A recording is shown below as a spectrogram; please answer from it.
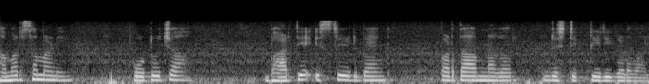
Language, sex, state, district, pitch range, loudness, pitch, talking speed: Garhwali, female, Uttarakhand, Tehri Garhwal, 175-200 Hz, -16 LUFS, 190 Hz, 110 wpm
